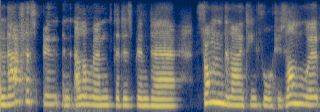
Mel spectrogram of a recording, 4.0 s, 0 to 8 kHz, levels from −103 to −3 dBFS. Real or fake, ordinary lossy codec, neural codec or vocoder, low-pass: fake; Opus, 24 kbps; codec, 32 kHz, 1.9 kbps, SNAC; 7.2 kHz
